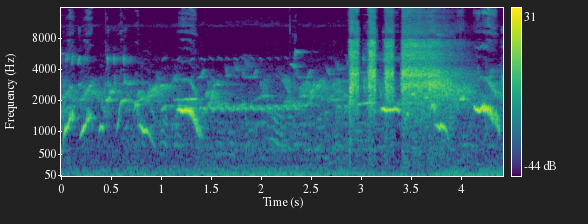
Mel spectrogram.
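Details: Lure song of a white-rumped shama, full of borrowed phrases, meant to set other birds singing: a quick string of falling whistles and a loud slurred note, then harsh buzzy bursts among further whistles.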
